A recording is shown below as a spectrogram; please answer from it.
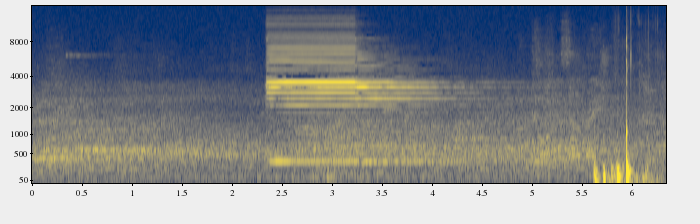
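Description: Basketball scoreboard horn sounding once about two seconds in: a steady buzz that holds for about a second and then fades away, signalling the end of a timeout. A few dull thumps follow near the end.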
